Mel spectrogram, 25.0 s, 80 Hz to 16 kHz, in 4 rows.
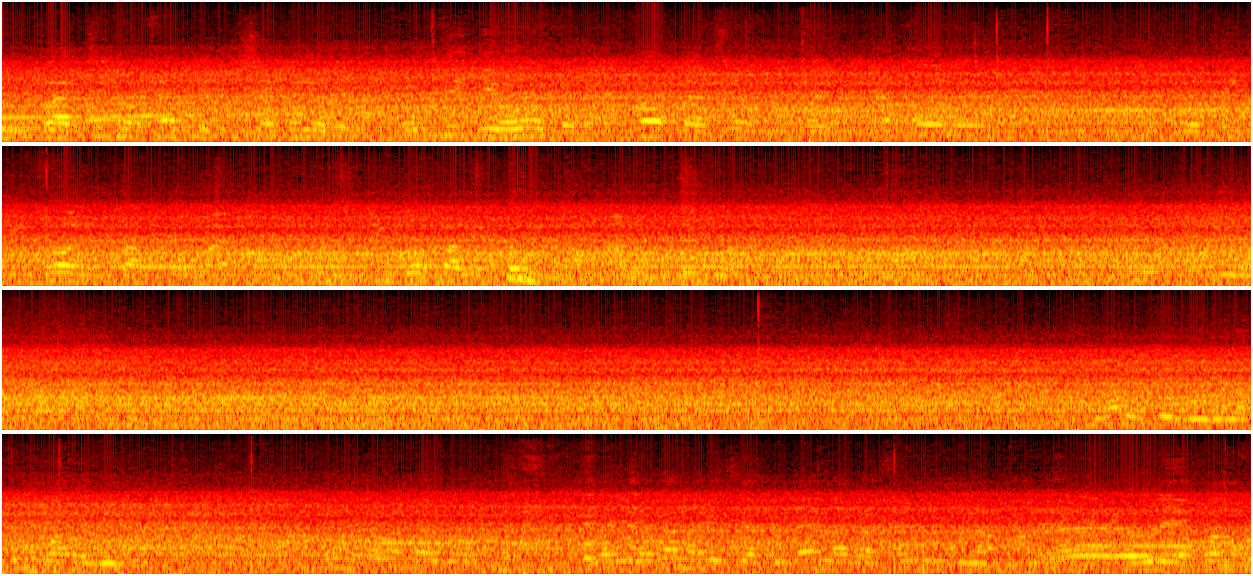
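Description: Toulouse metro VAL 206 rubber-tyred train running through a tunnel at steady speed: a continuous rolling noise with a steady motor whine.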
